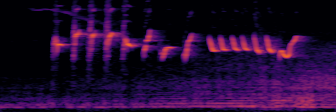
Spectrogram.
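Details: Greater green leafbird screaming, a call said to provoke other leafbirds: shrill rapid notes, a stuttering burst of sharp chips, then a quick run of slurred whistles over a faint low hum.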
